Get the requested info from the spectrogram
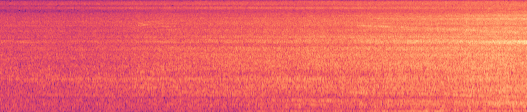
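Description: Electric multiple-unit passenger train pulling into an underground station platform, its running noise echoing in the hall and growing steadily louder as it approaches, with a high tone coming in near the end.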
